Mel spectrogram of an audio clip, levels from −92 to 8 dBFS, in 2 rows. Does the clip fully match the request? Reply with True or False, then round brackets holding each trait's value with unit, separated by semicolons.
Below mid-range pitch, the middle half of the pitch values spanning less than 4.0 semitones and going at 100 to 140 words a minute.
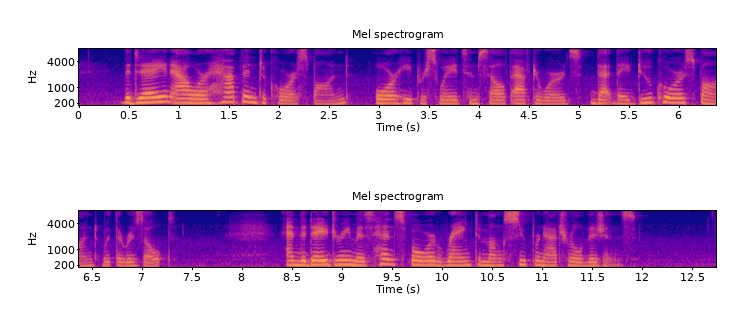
False (195 Hz; 3.6 semitones; 135 wpm)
